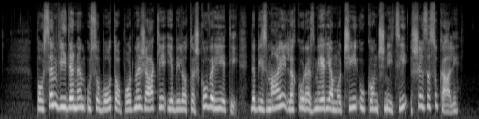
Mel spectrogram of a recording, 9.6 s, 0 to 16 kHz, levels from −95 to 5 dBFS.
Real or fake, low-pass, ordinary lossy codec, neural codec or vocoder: real; 14.4 kHz; none; none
